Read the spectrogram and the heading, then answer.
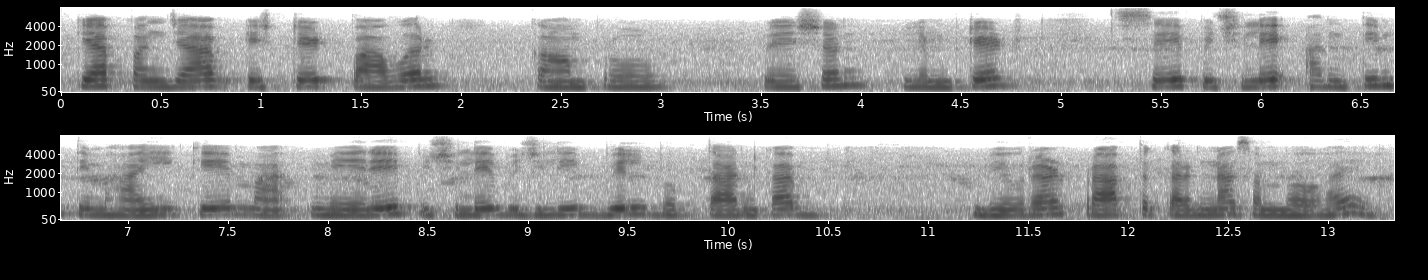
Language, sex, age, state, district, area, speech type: Hindi, female, 60+, Uttar Pradesh, Sitapur, rural, read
